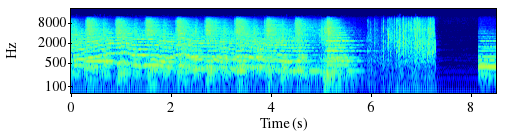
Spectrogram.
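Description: Wind band of brass and woodwinds playing with percussion strokes about twice a second. About five seconds in the piece ends on a loud final accent, followed by a short crackling noise that cuts off abruptly into a moment of quiet.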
